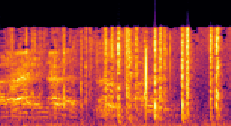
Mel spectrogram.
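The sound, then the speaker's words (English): Horses' hooves clip-clop in a loose, uneven rhythm at moderate volume, with a voice heard speaking underneath during the first part. “Put ropes on their horses just in case they get any bright ideas.”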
